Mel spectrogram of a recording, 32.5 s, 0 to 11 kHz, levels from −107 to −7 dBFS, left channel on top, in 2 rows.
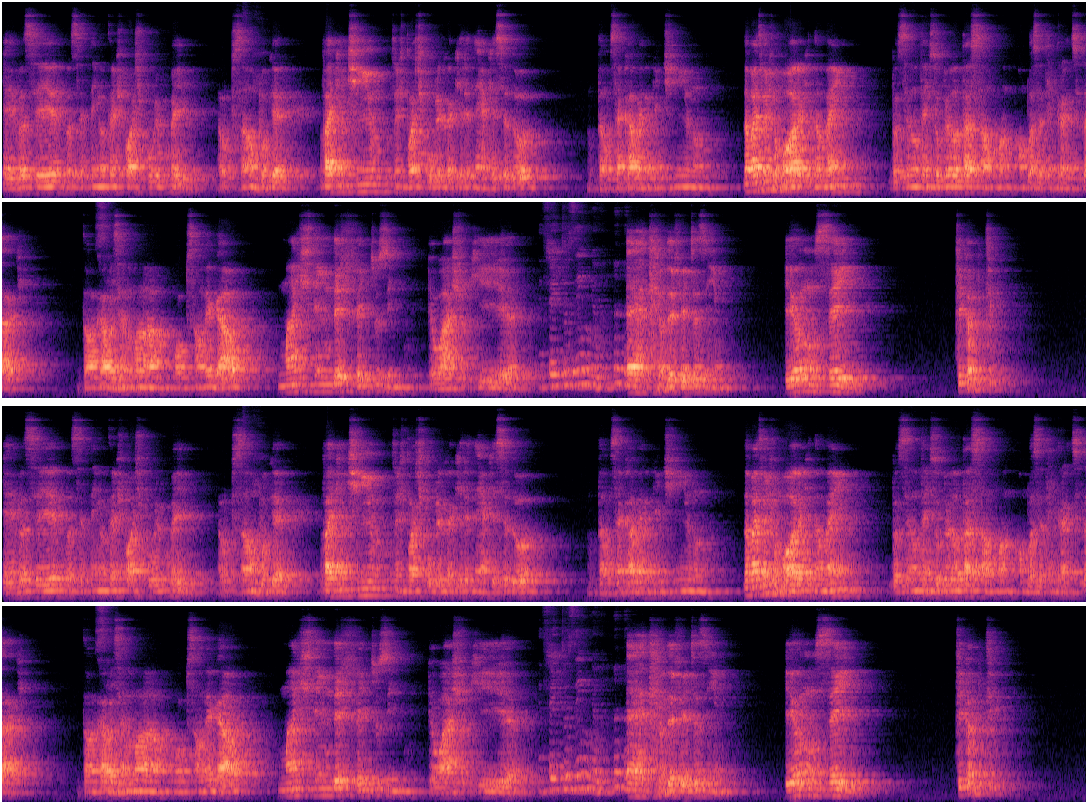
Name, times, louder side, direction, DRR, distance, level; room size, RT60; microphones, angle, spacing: voice 1, 0.0-2.7 3.2-4.2 4.8-7.9 8.9-10.5 11.1-12.7 13.3-16.6 17.5-19.8 20.4-22.3 22.6-24.0 25.6-27.0 28.0-29.0 30.6-31.1, left 2 dB, 35° left, -3 dB, 0.9 m, -31 dB
voice 2, 3.7-4.0 13.6-14.0 17.7-18.3 24.3-25.7, equal, 5° right, -4 dB, 1.2 m, -41 dB
5.6 x 4.1 x 4.7 m, 1.0 s
head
